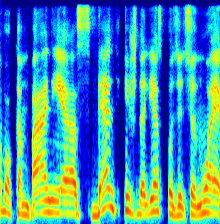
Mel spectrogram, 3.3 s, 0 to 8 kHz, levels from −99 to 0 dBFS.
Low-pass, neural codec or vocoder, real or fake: 7.2 kHz; vocoder, 22.05 kHz, 80 mel bands, WaveNeXt; fake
